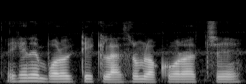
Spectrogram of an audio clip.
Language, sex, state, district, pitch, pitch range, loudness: Bengali, male, West Bengal, Alipurduar, 125 Hz, 120-135 Hz, -20 LUFS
